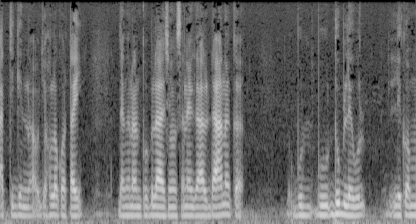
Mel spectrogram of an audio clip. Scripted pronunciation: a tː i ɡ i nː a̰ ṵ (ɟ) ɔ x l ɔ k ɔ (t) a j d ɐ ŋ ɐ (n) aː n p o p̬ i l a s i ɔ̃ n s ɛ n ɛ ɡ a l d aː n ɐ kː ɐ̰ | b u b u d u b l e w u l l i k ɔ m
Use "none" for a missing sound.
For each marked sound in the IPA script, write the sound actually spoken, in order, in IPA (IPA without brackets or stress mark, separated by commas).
ɟ, t, n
